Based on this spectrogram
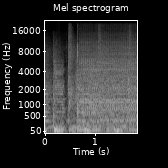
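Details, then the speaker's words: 1979 Jeep Cherokee after sitting over 20 years: electric fuel pump powered up gives a fast, steady buzzing rattle that holds level, still bad after fixing grounds; pump needs replacing. "Oh, that sounds just as bad as ever."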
